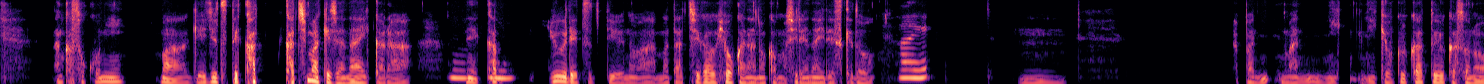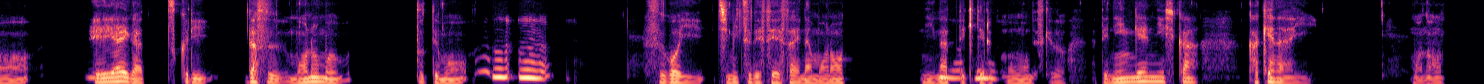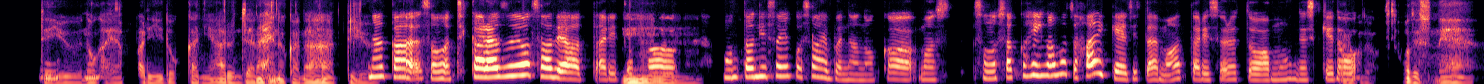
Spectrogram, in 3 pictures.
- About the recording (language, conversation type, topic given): Japanese, unstructured, 最近、科学について知って驚いたことはありますか？
- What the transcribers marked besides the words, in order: other background noise; laughing while speaking: "あるんじゃないのかな"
